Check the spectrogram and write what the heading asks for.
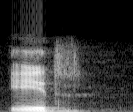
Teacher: اس را ساکن سے پہلے زیر ہے، اس کو باریک پڑھیں گے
